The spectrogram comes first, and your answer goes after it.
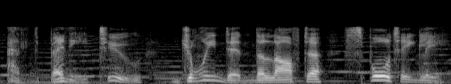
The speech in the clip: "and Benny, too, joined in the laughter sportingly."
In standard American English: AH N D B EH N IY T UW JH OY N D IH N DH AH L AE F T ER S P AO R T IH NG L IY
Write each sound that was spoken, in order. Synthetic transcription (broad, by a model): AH N B EH N IY T UW JH OY N D IH N DH AH L AE F T ER S P AO R T IH NG L IY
